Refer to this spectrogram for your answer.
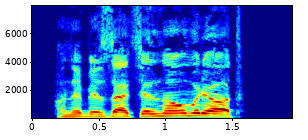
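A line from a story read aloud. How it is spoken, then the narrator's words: Shouted, echoed by squeaky voice. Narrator (Russian): прокричал Маттолч, а вторивший ему тоненький голос пропищал то же самое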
